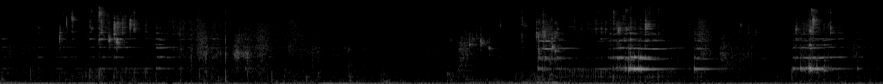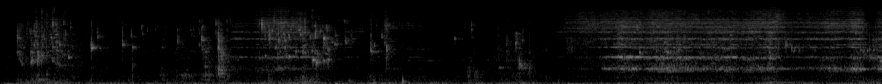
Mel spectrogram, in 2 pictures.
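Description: A hand scrubs a metal pan, squeaking and scraping.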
